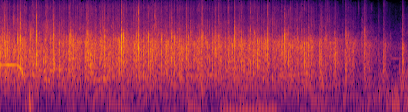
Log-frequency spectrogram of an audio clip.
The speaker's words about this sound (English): I'm done. Clap your hands. I'm done. I'm out of time. Clap those hands for Jesus. Come on.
